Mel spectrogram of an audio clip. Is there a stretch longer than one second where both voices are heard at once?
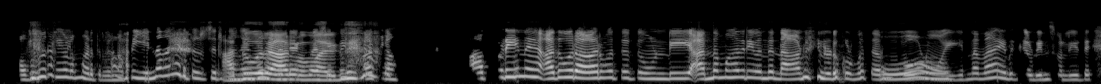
Yes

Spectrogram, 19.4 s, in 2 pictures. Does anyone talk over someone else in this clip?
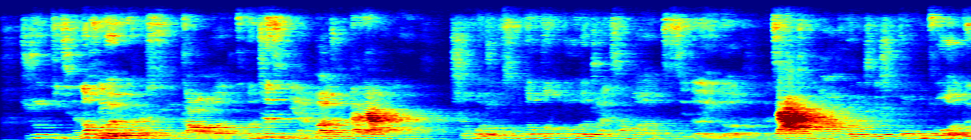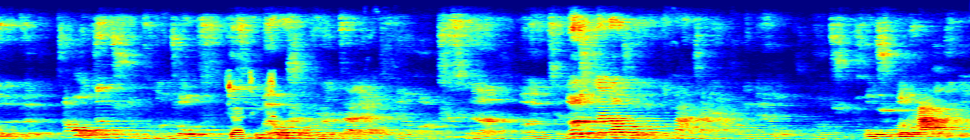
Yes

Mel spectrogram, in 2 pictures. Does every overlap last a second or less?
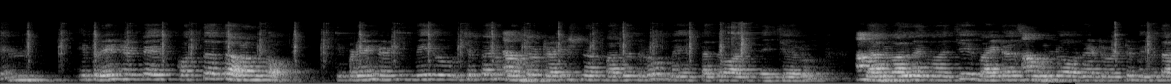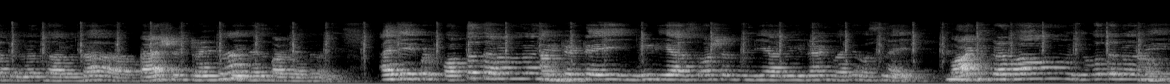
Yes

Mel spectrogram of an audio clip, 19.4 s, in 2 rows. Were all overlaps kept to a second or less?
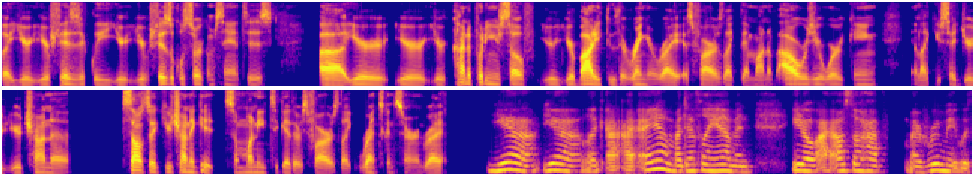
Yes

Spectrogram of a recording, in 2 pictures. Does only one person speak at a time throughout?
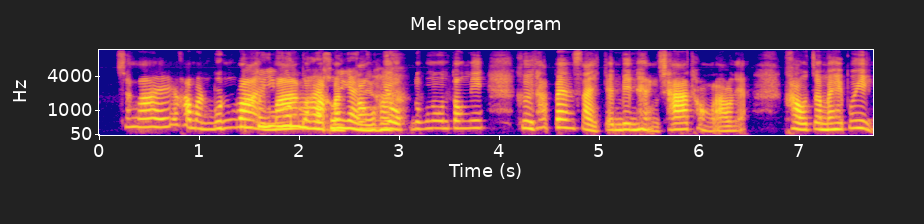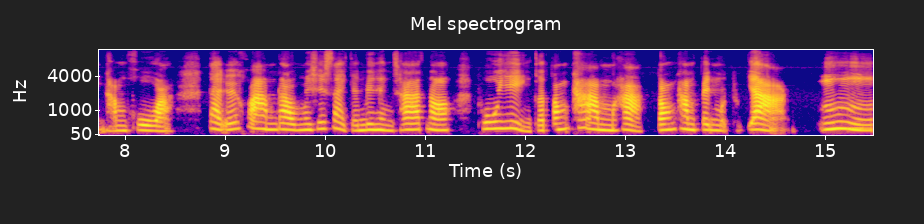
No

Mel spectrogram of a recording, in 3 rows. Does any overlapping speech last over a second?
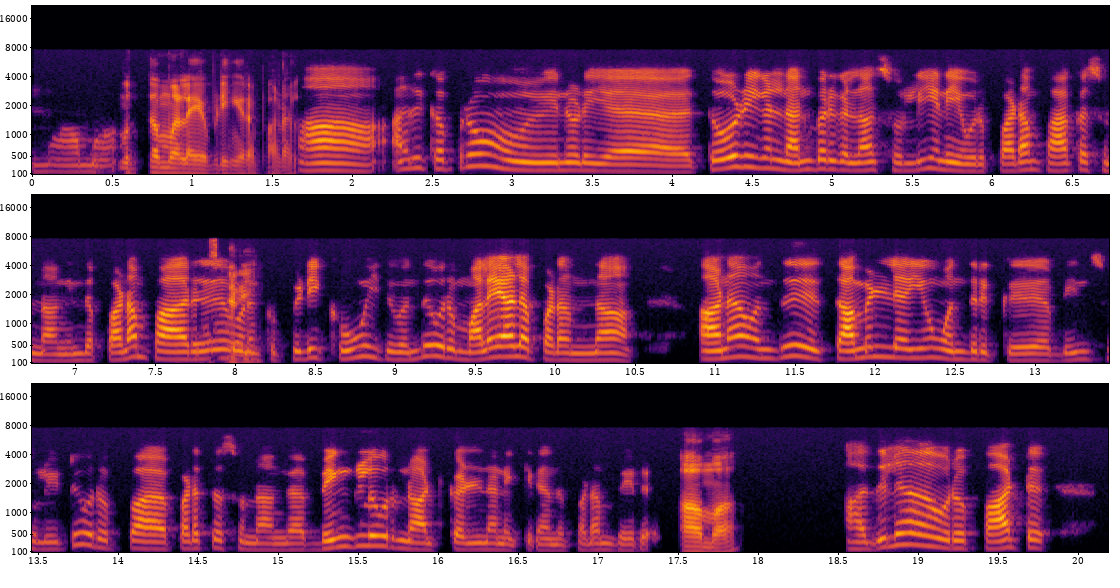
No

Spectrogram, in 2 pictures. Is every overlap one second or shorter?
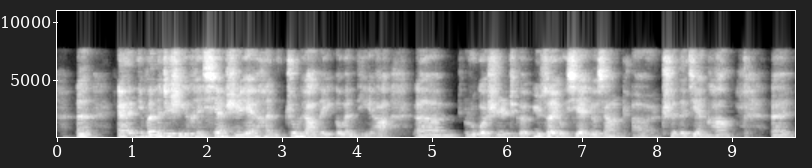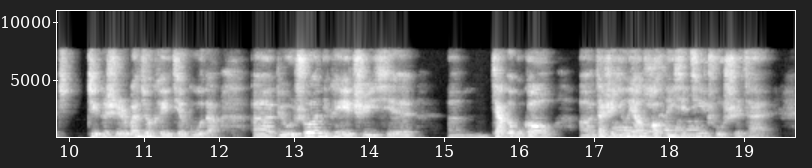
No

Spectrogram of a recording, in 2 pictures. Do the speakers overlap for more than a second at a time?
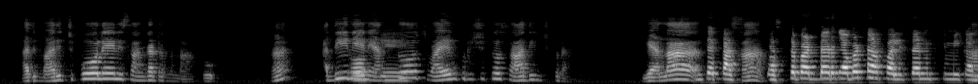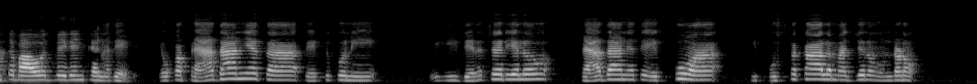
No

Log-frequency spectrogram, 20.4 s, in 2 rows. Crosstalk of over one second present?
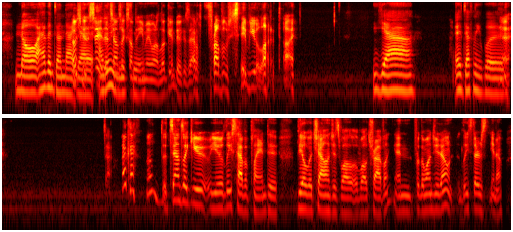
Yes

